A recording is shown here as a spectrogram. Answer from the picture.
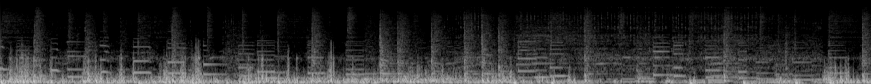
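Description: Background music with a steady beat and a stepping melody.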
